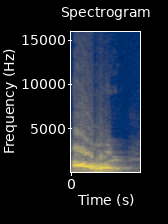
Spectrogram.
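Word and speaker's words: hour: ओ यू आर तो जब भी हा के बाद ओ आता है ना तो ओ को इस हा को हम साइलेंट कर देते हैं ये एक्स तो हो गया साइलेंट तो इसको किस तरह से पढ़ा जाएगा आर यानी अवर अवर ए का साउंड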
